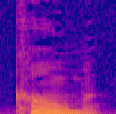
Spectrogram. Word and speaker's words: comb: to read English fun when an M is before a be the is silent like in these words lamb limb climb comb can you think of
